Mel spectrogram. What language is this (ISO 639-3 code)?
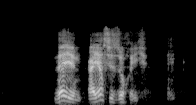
kab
